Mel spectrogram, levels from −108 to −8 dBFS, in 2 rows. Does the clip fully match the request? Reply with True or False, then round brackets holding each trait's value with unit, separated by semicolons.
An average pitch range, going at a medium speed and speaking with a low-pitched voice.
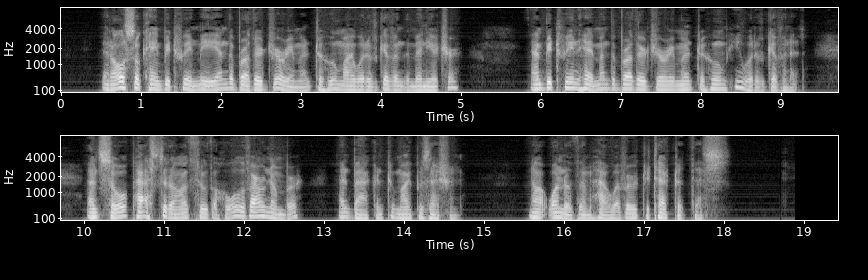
True (3.3 semitones; 170 wpm; 110 Hz)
